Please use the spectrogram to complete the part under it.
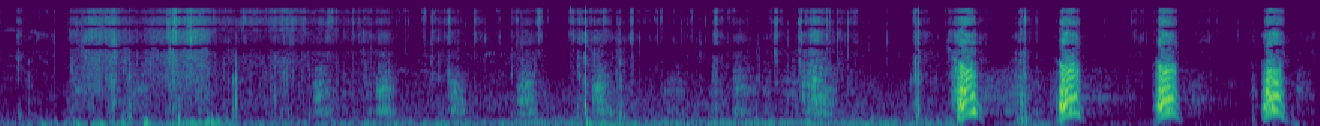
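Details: Angry barking from a Giant Schnauzer over a squirrel, starting after about six seconds of low background noise and faint sounds, then four sharp barks spaced under a second apart near the end.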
